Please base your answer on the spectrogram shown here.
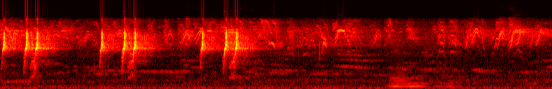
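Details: Common quail giving its clipped three-note call three times, about once a second. Fainter high twittering runs underneath and continues after the calls stop.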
